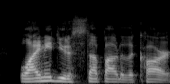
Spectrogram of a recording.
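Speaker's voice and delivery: ordinary talk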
